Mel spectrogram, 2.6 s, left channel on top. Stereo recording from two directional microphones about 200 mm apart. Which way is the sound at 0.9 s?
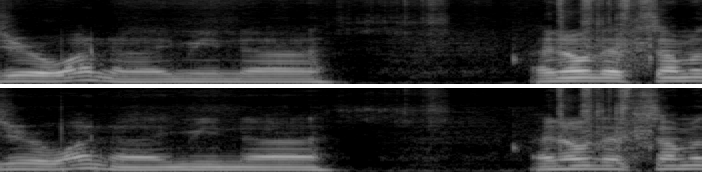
30° left (ahead or behind).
